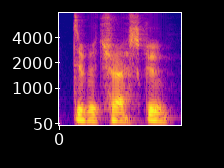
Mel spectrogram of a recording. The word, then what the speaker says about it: Dimitrescu: probably a better villain than Lady, I can't pronounce her name. Dimitrescu.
